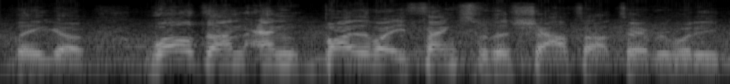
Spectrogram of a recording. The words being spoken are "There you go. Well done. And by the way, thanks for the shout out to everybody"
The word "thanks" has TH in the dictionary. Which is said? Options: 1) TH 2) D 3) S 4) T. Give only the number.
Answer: 1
